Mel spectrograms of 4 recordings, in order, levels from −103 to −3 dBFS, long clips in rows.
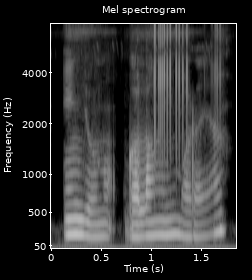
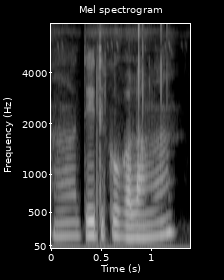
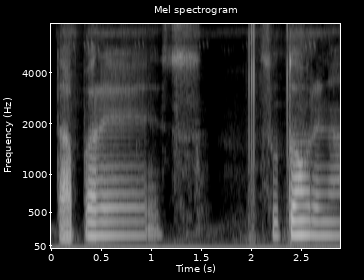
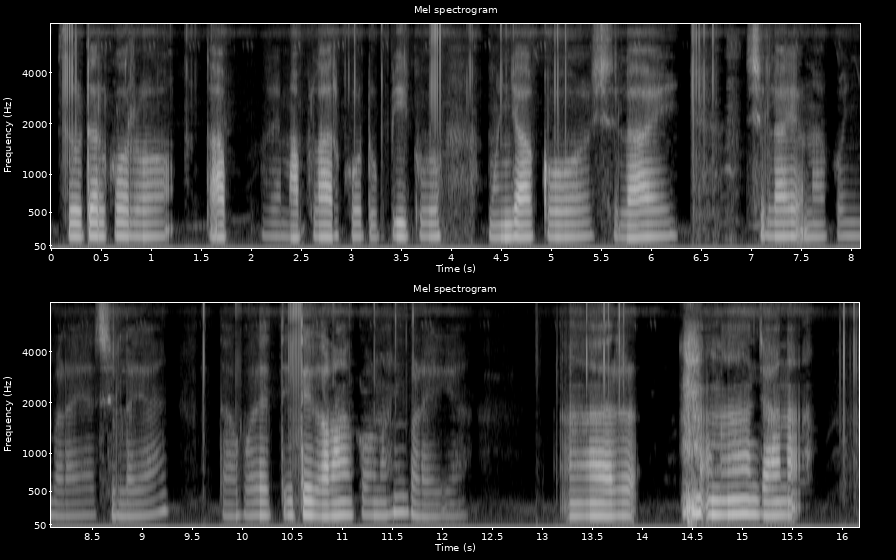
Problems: constant background noise, low volume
